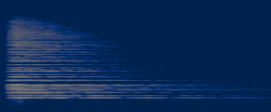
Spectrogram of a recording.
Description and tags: Button sound effect for game development menus or other interfaces. Menu item selection sound or go back button sound.
interface-button, video-game-button, video-game, website-button, game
